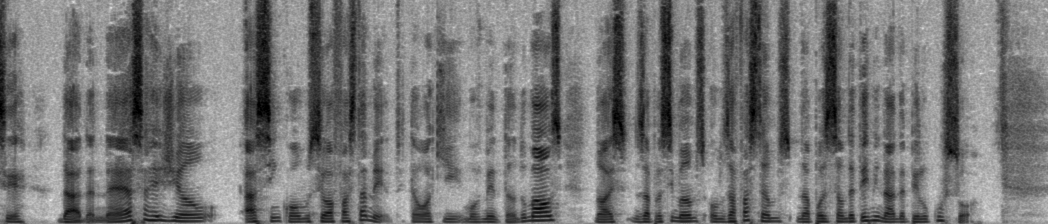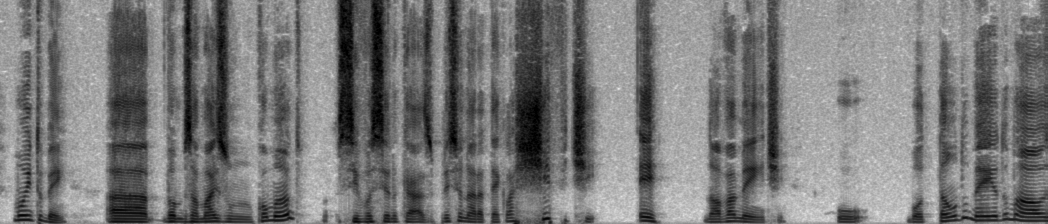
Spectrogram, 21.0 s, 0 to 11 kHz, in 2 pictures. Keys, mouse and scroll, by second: 17.7-20.7 shift+middle drag.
